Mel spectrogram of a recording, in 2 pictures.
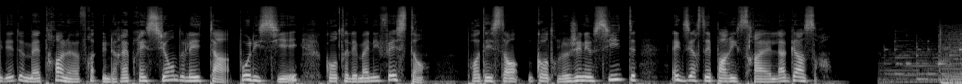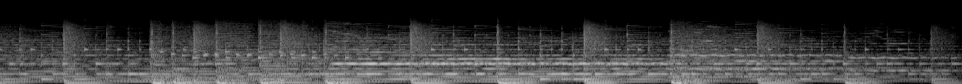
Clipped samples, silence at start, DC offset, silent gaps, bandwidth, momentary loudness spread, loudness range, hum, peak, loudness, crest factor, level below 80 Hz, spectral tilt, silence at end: under 0.1%; 0 s; under 0.1%; 8.49-8.77 s; 16 kHz; 10 LU; 6 LU; none; -6 dBFS; -23 LUFS; 16 dB; -34 dBFS; -5.5 dB/octave; 0 s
